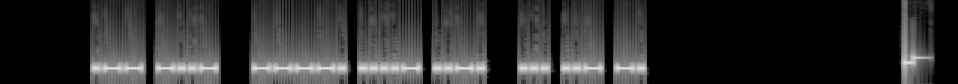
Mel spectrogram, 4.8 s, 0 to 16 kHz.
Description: Morse code, heard as a keyed tone, about 42 wpm, 700 Hz. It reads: WX 94F SUN
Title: Practice QSO - Exchange 2 - Info - 45wpm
